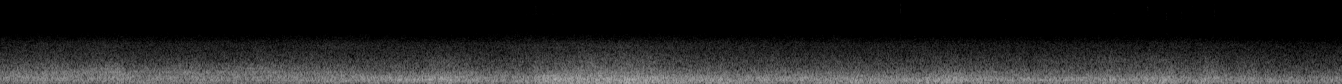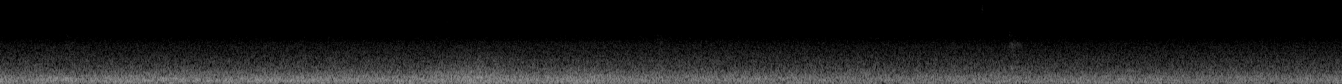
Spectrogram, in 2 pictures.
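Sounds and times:
wind outside: 0.0 - 26.8.

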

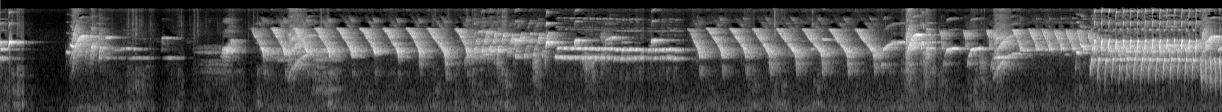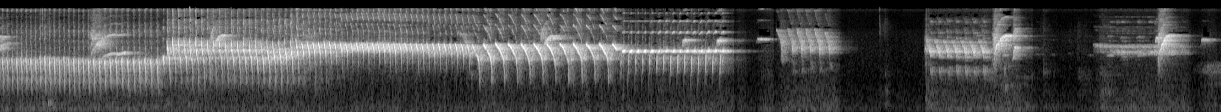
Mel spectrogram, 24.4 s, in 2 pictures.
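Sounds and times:
canary trilling: 0.0 - 20.6, 21.5 - 22.6.

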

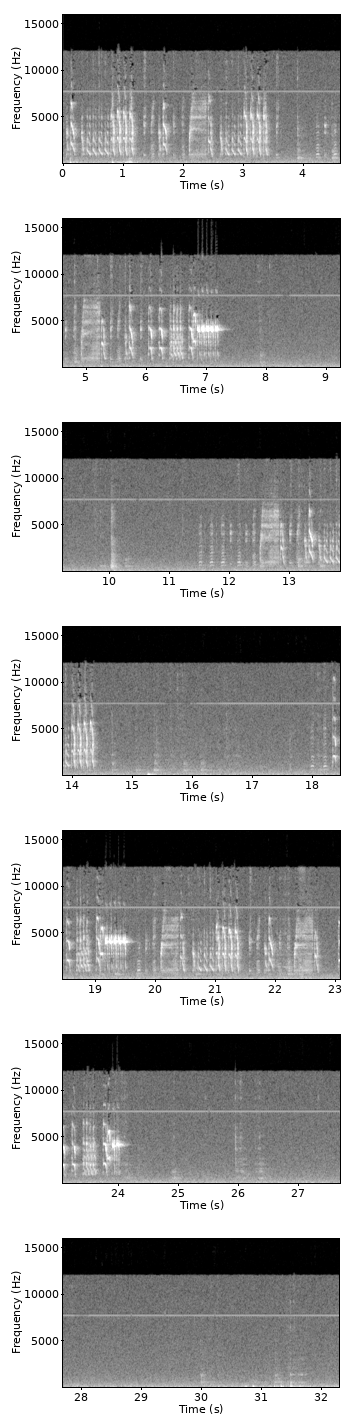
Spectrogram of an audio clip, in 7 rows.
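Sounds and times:
society finch chattering: 0.0 - 7.4, 11.5 - 14.5, 18.0 - 24.2
low background hiss: 0.0 - 32.3.

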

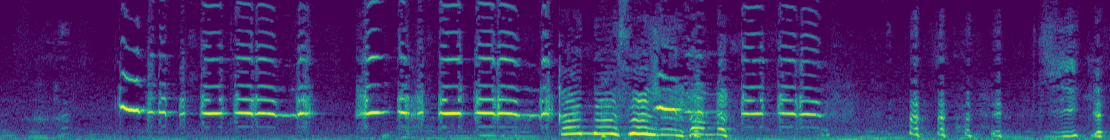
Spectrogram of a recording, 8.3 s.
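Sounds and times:
cockatiel giving raspy falling screeches: 0.9 - 6.2
laughter: 4.6 - 8.3.

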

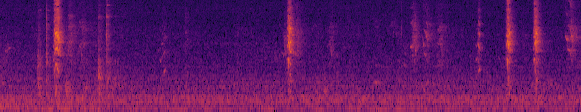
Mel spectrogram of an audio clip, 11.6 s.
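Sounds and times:
faint background noise: 0.0 - 11.6
Myna squawking: 1.1 - 1.4, 5.7 - 6.1, 9.5 - 11.6.

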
